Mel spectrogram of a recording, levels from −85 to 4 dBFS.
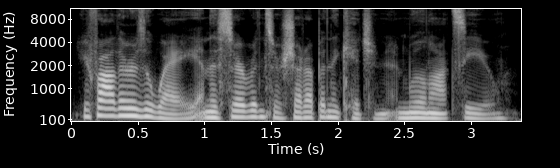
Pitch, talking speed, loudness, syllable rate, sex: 160 Hz, 320 wpm, -18 LUFS, 7.1 syllables/s, female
